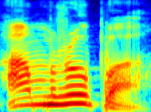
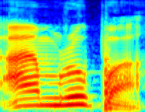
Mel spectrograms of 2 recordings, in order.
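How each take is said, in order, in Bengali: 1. 'I am' এক শব্দাংশে সংক্ষেপিত হয়ে উচ্চারিত হয়। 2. 'I am' দুটি পূর্ণ শব্দাংশে উচ্চারিত হয়।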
